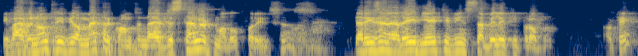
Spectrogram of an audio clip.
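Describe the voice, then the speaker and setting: A man's voice: a little high, fast talker, sharp tone, poor audio. A man speaker answering audience questions at an academic workshop, thinking aloud and checking in with "okay?".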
